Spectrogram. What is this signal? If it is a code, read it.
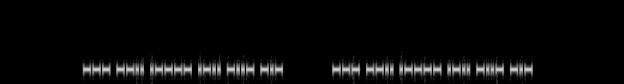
Morse code, heard as a keyed tone, about 47 wpm, 700 Hz. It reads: OZ1LXK OZ1LXK
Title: DXCC-100 Call Signs - 6 Characters - Repeated 2x - 50wpm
